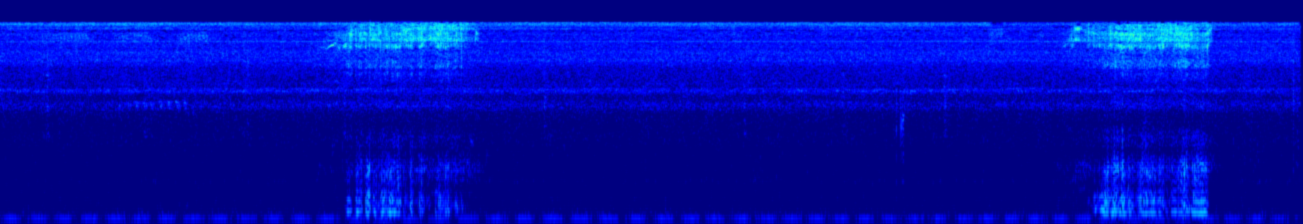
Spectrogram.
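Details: Requested recording of a pet's snoring while asleep: two loud snoring breaths over a steady low hum.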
